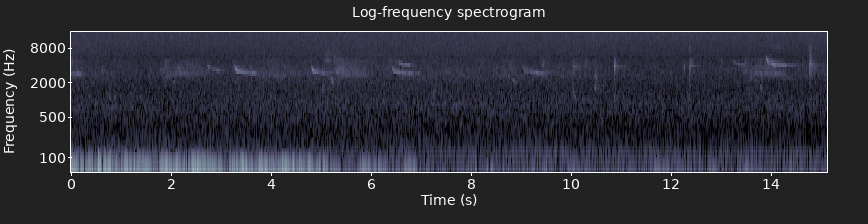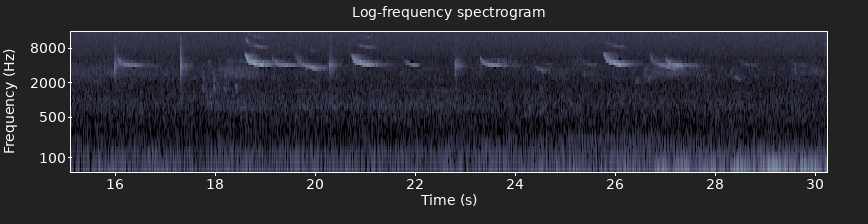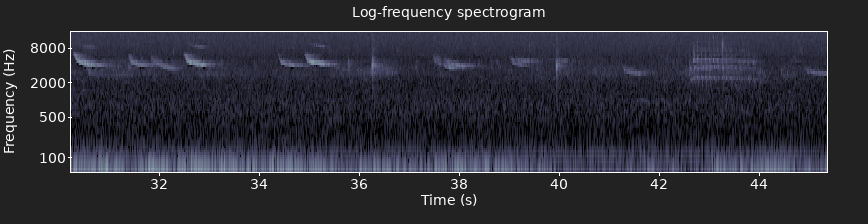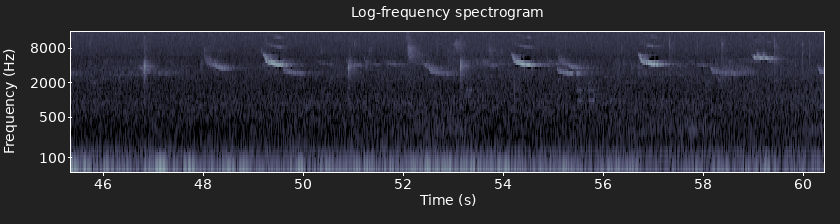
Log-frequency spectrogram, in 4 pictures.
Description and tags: spring bird songs and natural park noise recorded just outside of Philadelphia, PA, USA, in May 2020.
